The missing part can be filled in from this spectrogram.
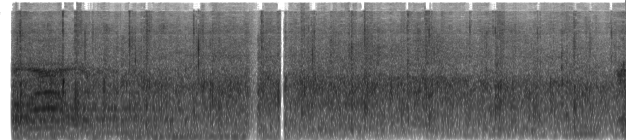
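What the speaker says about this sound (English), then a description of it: "Your first fight on a big round of applause for James Shinari and Joel Allen" A crowd at a live professional boxing card applauds the fighters after the first bout, with sustained dense clapping and crowd noise that stay loud and close throughout.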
